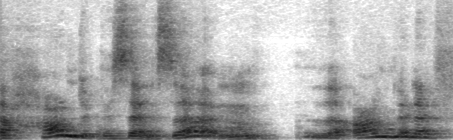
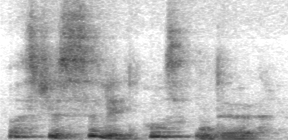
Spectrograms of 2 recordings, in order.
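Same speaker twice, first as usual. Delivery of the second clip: quiet dismissal; 3 semitones higher, 9 dB quieter, faster than usual. Shown as a demonstration. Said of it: "you want your inner voice to go".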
